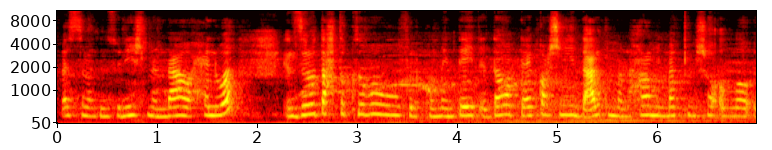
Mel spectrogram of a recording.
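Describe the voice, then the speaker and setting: A woman with an Egyptian Arabic accent giving direct study advice to the camera in a casual vlog. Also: high voice. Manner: direct, coaching, talks straight to the viewer. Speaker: study-tips vlogger.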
